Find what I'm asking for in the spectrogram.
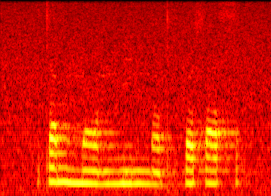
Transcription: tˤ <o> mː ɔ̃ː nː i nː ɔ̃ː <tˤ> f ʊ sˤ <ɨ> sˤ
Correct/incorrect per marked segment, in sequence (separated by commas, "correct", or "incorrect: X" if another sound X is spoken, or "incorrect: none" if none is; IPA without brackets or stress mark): incorrect: u, correct, incorrect: i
